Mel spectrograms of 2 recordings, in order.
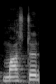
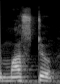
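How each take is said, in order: First: मास्टर with the R pronounced at the end; rejected मास्टर, ending in an audible R; sounded final R. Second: मास्टर ending on an open vowel, no R; corrected मास्टर, final R dropped; silent final R. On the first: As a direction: say मास्टर, voicing the last R. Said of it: "मास्टर नहीं". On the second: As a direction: say मास्टर British-style as "maas-tuh". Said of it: "ये मास्टर". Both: Shown as a demonstration.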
